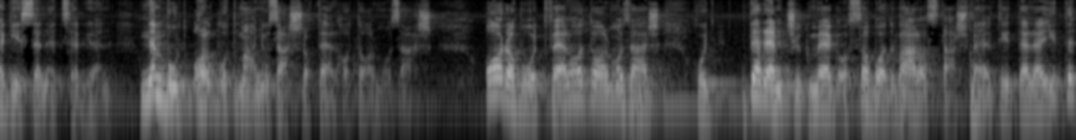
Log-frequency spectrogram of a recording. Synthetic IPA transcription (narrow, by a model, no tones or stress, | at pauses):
ɛɡeːsɛnɛtʲsɛ̰ɾyɛ̰nː | ɛɱvo̞lt̪ɒlko̞t̪maːɲo̞zaːʃrɒfɛ̰lhɒ̰t̪ɒ̰lmɒ̰za̰ːʃ | ɒrːɒvo̞lt̪fɛlhɒt̪ɒlmɒzaːʃho̞ɟt̪ɛɾɛmt͡ʃykmɛɡɒsɒbɒd̪ʋaːlɒst̪aːʃfɛlt̪eːt̪ɛlɛjit̪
